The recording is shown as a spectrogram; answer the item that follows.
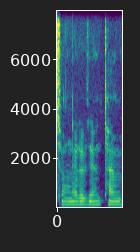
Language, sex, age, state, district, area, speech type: Bodo, male, 18-30, Assam, Kokrajhar, rural, spontaneous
